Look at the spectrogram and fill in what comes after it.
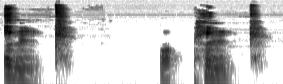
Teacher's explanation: our tongue is touching the roof of our mouth at the back rather than at the front. With N, it's touching our mouth at the front, the roof of our mouth, na. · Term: unique sound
